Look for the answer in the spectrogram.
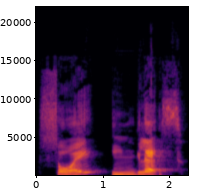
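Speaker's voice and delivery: very drawn-out "Soy inglés"; slow Spanish model. Shown as a demonstration. Teacher showing how to say I am English, very slow. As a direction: give "Soy inglés" word by word, slowly. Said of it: "the way we can say".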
